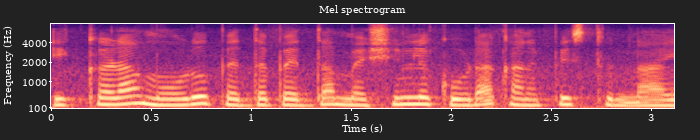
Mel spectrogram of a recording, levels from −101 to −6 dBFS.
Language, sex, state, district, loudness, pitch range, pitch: Telugu, female, Telangana, Komaram Bheem, -13 LUFS, 200-225 Hz, 210 Hz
